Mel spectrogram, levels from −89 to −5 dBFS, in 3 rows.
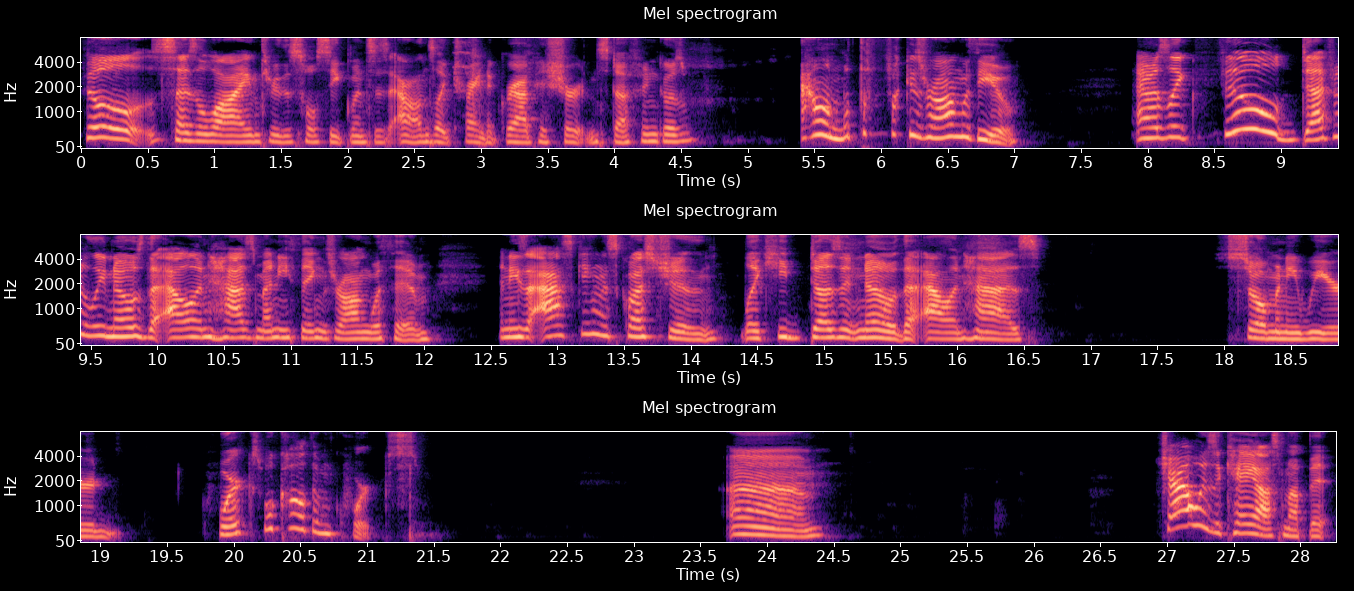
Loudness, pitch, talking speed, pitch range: -19 LUFS, 200 Hz, 145 wpm, 175-250 Hz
